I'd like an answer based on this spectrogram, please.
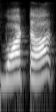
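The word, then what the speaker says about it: Watir: water w a TI basically it's pronounced as water is an open- Source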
